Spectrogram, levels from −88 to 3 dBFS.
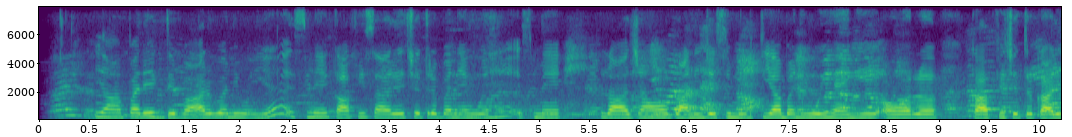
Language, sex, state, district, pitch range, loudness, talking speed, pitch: Hindi, female, Maharashtra, Aurangabad, 250-275 Hz, -20 LUFS, 165 wpm, 260 Hz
